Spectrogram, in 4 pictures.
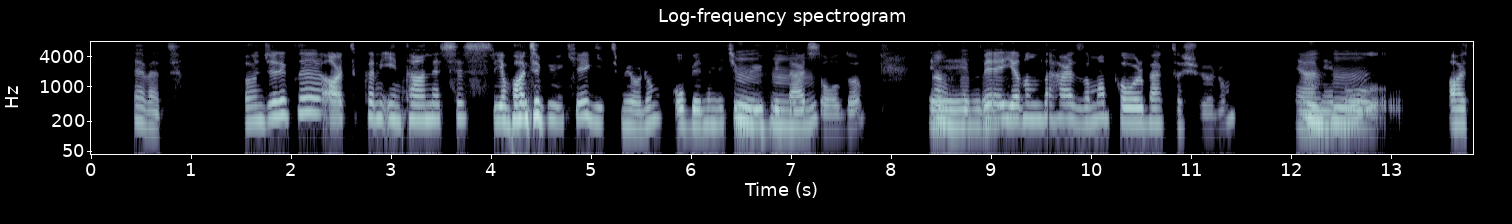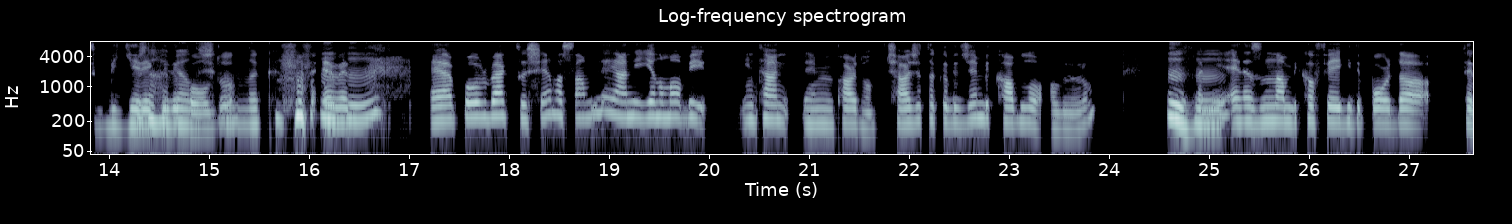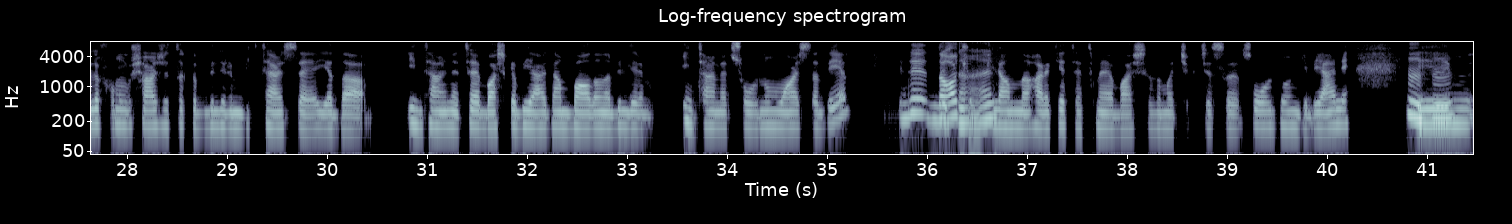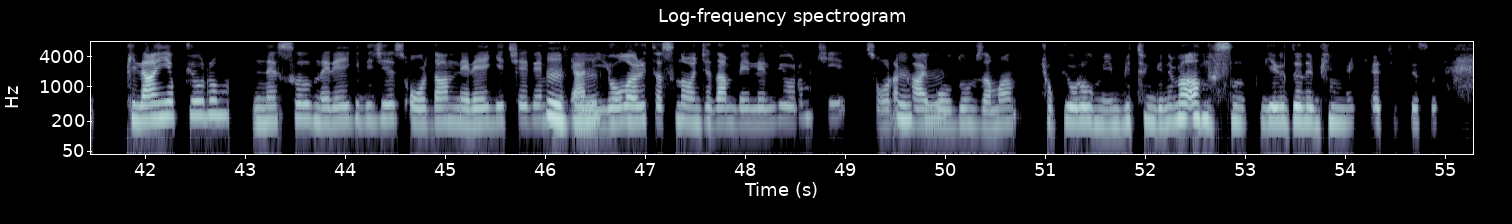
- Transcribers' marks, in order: laughing while speaking: "yabancı"; tapping; in English: "powerbank"; chuckle; in English: "powerbank"; other background noise; laughing while speaking: "günümü almasın geri dönebilmek"
- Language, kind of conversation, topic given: Turkish, podcast, Yolda kaybolduğun bir anı paylaşır mısın?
